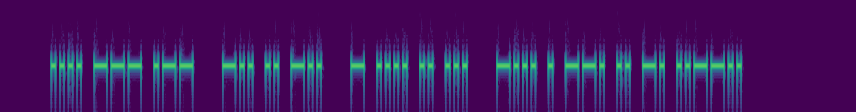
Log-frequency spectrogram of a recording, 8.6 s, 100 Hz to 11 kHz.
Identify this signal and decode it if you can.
Morse code, heard as a keyed tone, about 28 wpm, 700 Hz. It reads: HOW DID THIS BEGIN?
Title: Sentences from Top 1000 Words - Review Part 1 - 28wpm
